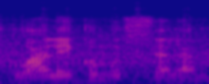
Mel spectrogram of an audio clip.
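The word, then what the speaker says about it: وعليكم السلام: Y después, si alguien te dice Salamu alaikum, vosotros le tenéis que decir Wa alaikum salam.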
